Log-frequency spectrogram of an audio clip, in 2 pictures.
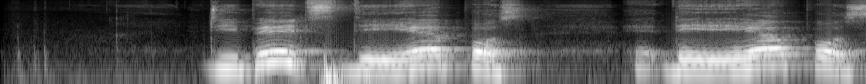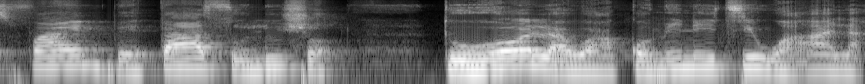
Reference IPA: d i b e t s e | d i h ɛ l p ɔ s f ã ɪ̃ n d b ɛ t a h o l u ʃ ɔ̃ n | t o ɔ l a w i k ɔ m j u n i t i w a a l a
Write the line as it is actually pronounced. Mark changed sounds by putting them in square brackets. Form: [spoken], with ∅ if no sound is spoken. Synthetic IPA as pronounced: d i b e t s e | d [e] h ɛ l p ɔ s f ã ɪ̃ n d b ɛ t a [s] o l u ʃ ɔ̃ n | t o ɔ l a w [a] k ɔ m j u n i t i w a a l a

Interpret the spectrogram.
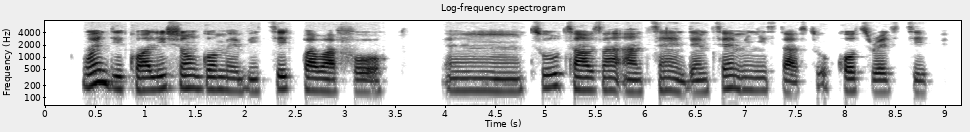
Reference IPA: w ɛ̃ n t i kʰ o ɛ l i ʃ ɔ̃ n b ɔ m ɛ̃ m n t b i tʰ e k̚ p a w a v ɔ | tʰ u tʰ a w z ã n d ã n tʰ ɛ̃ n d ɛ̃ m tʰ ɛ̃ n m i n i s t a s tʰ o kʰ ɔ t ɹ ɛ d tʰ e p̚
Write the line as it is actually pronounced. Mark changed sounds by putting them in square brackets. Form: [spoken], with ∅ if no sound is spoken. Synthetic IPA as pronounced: w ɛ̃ n [d] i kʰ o [a] l i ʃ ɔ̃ n [ɡ] ɔ m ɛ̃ [∅] n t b i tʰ e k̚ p a w a [f] ɔ | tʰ u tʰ a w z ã n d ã n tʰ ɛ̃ n d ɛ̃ m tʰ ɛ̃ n m i n i s t a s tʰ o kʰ ɔ t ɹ ɛ d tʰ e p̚

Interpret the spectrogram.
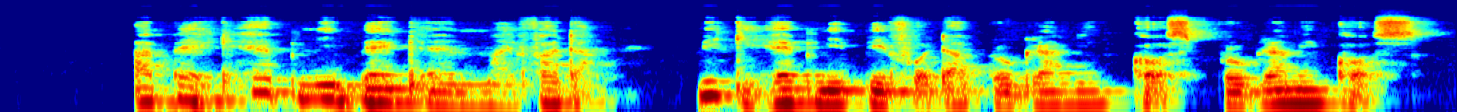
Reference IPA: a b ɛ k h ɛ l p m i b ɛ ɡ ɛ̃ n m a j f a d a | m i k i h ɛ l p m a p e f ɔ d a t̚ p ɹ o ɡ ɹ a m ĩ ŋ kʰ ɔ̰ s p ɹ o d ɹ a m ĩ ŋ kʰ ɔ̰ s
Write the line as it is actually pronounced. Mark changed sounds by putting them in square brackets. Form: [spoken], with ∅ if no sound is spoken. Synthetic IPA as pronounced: a b ɛ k h ɛ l p m i b ɛ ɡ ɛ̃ n m a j f a d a | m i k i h ɛ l p m [i] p e f ɔ d a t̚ p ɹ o ɡ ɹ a m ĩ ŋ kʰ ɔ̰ s p ɹ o [ɡ] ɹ a m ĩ ŋ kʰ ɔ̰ s

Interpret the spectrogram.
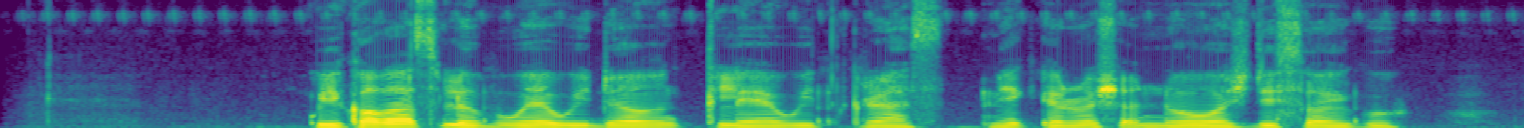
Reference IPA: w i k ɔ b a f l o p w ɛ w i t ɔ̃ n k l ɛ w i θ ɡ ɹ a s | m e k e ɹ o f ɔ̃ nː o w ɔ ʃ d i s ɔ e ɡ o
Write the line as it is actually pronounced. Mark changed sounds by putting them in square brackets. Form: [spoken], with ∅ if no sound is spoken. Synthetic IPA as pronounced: w i k ɔ [v] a [s] l o p w ɛ w i [d] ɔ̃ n k l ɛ w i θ ɡ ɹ a s | m e k e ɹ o [ʃ] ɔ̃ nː o w ɔ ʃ d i s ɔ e ɡ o

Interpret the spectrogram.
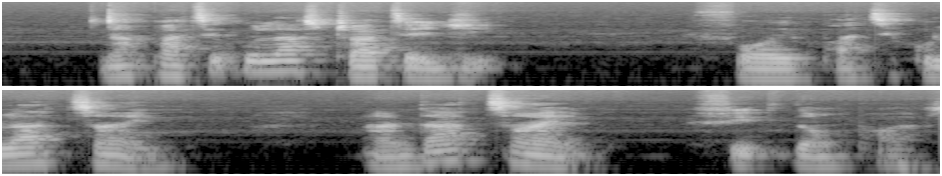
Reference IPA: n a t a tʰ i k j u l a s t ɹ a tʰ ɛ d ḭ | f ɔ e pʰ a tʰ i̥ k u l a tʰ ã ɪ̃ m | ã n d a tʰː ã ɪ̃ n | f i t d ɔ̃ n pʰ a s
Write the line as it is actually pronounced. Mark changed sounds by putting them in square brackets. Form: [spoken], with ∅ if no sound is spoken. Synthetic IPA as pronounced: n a [p] a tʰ i k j u l a s t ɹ a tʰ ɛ [d͡ʒ] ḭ | f ɔ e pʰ a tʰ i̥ k u l a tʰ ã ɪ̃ m | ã n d a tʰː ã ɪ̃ [m] | f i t d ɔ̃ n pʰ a s

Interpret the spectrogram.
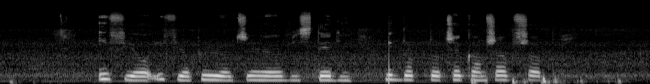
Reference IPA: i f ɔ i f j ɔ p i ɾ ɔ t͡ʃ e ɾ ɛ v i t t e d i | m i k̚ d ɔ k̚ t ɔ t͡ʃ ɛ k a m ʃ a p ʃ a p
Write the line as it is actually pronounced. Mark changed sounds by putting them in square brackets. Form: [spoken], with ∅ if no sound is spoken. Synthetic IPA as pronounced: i f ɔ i f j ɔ p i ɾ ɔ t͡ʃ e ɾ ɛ v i [s] t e d i | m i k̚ d ɔ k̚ t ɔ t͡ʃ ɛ k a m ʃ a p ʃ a p

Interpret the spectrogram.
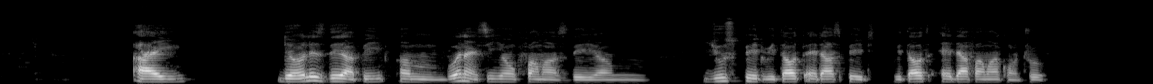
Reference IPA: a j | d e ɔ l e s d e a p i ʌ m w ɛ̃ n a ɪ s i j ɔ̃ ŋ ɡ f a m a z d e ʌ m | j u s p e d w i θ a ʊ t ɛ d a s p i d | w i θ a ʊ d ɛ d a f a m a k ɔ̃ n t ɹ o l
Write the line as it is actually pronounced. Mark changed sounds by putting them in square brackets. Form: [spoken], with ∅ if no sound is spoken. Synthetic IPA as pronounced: a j | d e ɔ l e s d e a p i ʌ m w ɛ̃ n a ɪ s i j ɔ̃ ŋ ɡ f a m a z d e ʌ m | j u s p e d w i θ a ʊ t ɛ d a s p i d | w i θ a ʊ [t] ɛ d a f a m a k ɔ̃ n t ɹ o l

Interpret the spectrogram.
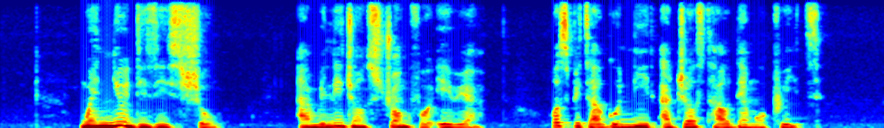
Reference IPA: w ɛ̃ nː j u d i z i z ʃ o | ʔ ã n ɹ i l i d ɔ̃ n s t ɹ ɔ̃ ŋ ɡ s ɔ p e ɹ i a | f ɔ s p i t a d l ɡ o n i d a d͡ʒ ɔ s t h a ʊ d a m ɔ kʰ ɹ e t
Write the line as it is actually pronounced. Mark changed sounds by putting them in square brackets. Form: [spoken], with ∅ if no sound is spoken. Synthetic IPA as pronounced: w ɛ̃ nː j u d i z i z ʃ o | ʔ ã n ɹ i l i [d͡ʒ] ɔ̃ n s t ɹ ɔ̃ ŋ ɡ [f] ɔ [ʔ] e ɹ i a | [h] ɔ s p i t a [∅] l ɡ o n i d a d͡ʒ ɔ s t h a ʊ d [ɛ] m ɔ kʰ ɹ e t

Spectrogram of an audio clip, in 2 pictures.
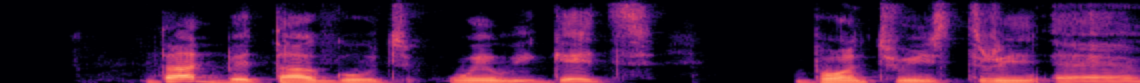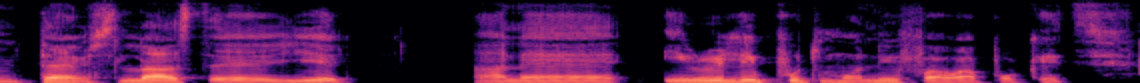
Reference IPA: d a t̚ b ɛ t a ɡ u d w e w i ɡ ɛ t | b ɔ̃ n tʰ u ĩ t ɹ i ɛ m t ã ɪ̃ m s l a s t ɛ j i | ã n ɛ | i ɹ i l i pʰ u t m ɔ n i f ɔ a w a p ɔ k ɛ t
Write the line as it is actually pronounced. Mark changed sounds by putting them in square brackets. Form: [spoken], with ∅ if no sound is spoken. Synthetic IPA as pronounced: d a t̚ b ɛ t a ɡ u d w e w i ɡ ɛ t | b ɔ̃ n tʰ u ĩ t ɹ i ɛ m t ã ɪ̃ m s l a s t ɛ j i | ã n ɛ | i ɹ i l i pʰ u t m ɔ n i f ɔ a w a p ɔ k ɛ t

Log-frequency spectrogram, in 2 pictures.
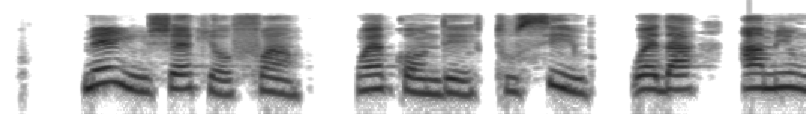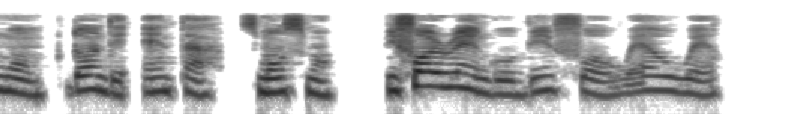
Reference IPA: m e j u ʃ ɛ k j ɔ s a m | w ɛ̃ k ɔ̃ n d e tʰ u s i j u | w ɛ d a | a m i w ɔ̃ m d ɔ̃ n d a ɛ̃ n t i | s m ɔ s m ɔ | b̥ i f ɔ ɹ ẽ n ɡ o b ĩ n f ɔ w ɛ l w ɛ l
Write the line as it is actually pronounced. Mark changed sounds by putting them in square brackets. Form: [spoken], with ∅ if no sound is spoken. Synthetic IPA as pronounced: m e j u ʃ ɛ k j ɔ [f] a m | w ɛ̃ k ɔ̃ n d e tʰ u s i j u | w ɛ d a | a m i w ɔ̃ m d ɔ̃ n d [e] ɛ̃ n t [a] | s m ɔ s m ɔ | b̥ i f ɔ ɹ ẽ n ɡ o b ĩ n f ɔ w ɛ l w ɛ l

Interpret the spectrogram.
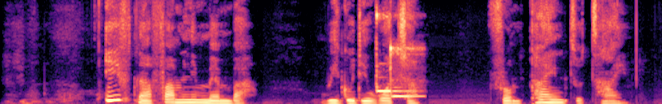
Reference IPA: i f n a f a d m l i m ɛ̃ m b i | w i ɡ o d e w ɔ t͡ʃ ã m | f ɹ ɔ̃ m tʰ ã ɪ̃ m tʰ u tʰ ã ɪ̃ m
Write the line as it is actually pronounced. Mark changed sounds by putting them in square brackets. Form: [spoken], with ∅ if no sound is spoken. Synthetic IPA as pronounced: i f n a f a [∅] m l i m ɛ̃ m b [a] | w i ɡ o d e w ɔ t͡ʃ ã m | f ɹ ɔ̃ m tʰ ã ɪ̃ m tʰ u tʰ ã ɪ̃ m

